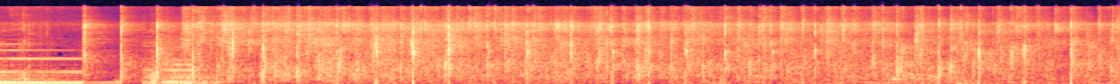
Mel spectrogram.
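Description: The last chord of an acoustic guitar rings and stops under a second in, then an audience applauds.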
